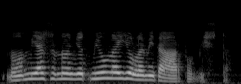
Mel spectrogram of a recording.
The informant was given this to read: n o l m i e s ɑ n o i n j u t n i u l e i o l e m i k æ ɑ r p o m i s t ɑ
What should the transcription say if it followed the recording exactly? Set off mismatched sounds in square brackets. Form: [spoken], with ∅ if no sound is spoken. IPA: n o [∅] m i e s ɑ n o i n j [o] t [m] i u l e i o l e m i [t] æ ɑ r p o m i s t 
